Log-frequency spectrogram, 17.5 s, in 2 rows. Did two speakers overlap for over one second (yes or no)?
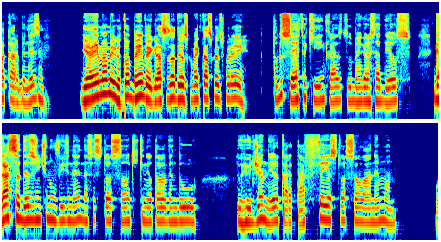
no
